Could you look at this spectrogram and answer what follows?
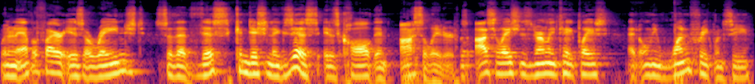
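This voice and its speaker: A man's voice: on the low side, pushed and bright. A man informally reading aloud from a handbook and commenting as a hobbyist presenter, self-deprecating and unsure as he thinks aloud. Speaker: amateur radio hobbyist presenter.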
